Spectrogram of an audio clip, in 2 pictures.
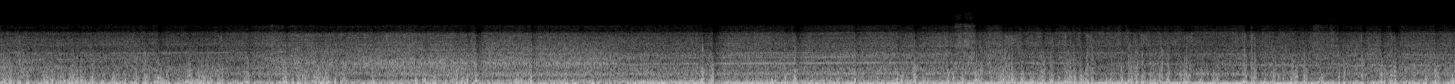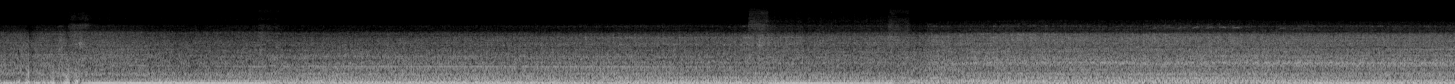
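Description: Diesel engine of a Hino tractor unit pulling a chip trailer, running steadily under way with road and wind noise. The engine pitch drifts gently up and down with speed. A few short hisses stand out in the middle.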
